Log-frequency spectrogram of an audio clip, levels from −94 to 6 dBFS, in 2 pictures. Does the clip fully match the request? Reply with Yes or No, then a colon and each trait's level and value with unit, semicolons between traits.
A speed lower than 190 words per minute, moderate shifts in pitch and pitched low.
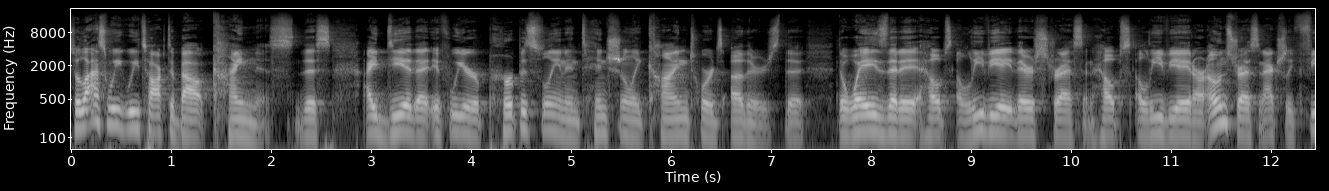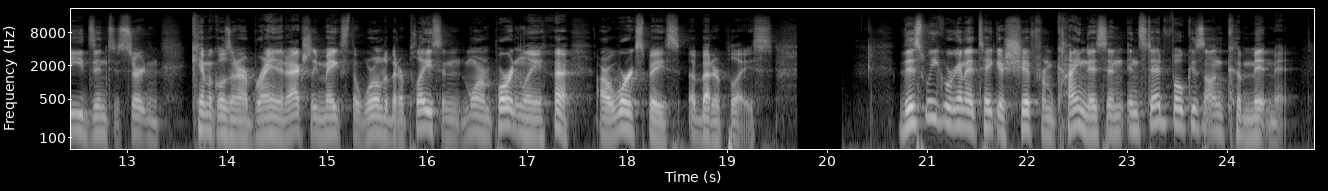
Yes: average, 180 wpm; average, 3.8 semitones; low, 120 Hz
